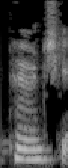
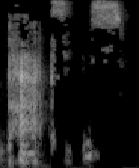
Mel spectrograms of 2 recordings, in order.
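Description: First: The word is said like 'poonch-kee'. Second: The word is said like 'packsies'. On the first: This is the proper way of saying it. The speaker calls it right. "I'm going to say it right this time" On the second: This is the casual family way of saying it. The speaker calls it wrong. "when I talk to my family, I'll be like"

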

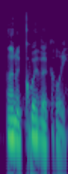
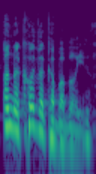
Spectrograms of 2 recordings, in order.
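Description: First: The word ends with a k sound in '-cally'. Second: The word has an added b sound in '-cably'. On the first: The speaker calls it right. "I was trying to say unequivocally" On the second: The speaker calls it wrong. "I just decided there should be a B in there"

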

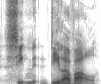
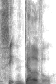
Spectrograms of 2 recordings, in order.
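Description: First: The name is said with Spanish-sounding pronunciation. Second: The name is said with plain English pronunciation. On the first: "friend of mine once pronounced it Seton Delaval, as if it's like some fucking village in Spain" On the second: "It's called Seton Delaval, okay?"

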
